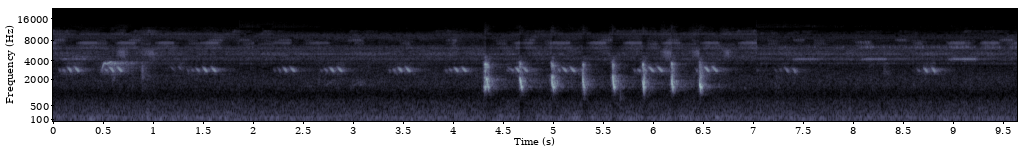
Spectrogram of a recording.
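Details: Gecko calling at night: a run of about eight sharp, dry clicking chirps over roughly two seconds, each a quick broadband tick. Steady pulsed cricket trills and a high insect hiss continue throughout.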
